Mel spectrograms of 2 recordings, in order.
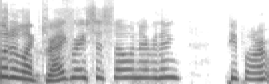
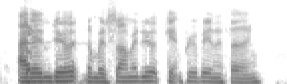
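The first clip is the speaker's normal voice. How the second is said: cartoon boy voice, dropped into low pitch; 6 semitones lower than usual. Joking about having Bart Simpson stuck in the throat, do a Bart Simpson voice. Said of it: "Got Bart Simpson stuck in there".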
